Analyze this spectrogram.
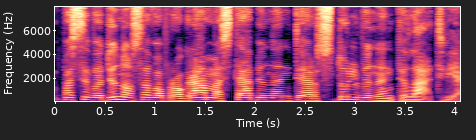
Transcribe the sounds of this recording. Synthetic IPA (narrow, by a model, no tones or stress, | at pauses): pɐsʲɪʋɐd̪ʲɪnoːsɑːʋoːpɾoːɡɾɑːmɐsʲt̪ʲæːbʲɪnɐnʲt̪ʲɪɐɾst̪ʊlʲbʲɪnɐnʲt̪ʲɪlˠɑ̰ːt̪ʲʋʲɪ̰jɛ̰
